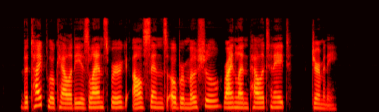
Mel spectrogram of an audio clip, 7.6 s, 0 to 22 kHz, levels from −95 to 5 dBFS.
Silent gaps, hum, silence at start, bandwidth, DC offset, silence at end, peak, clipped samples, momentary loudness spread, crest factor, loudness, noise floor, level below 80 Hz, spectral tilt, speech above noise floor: none; none; 0.45 s; 11.5 kHz; under 0.1%; 0.85 s; -12 dBFS; under 0.1%; 7 LU; 24 dB; -33 LUFS; -88 dBFS; -82 dBFS; -3.5 dB/octave; 54 dB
